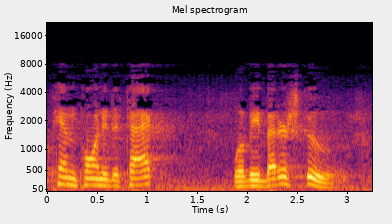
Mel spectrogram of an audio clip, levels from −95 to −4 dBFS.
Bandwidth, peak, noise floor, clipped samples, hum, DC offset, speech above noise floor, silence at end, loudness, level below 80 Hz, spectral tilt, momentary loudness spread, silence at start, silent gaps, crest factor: 8 kHz; 0 dBFS; -36 dBFS; under 0.1%; none; under 0.1%; 20 dB; 0 s; -16 LUFS; -40 dBFS; -9 dB/octave; 14 LU; 0 s; none; 16 dB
